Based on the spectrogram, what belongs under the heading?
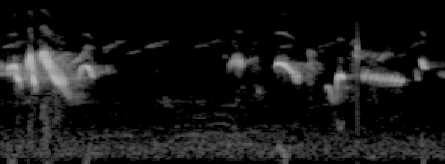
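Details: Sykes's lark of India's dry open country: a loud burst of high tumbling chirps, then scattered whistled notes and a fast stuttering trill toward the end.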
